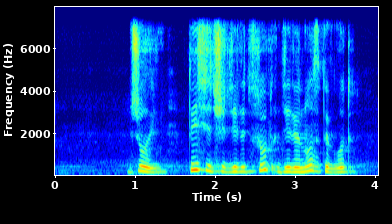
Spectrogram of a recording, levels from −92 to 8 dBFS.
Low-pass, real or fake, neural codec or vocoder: 7.2 kHz; fake; autoencoder, 22.05 kHz, a latent of 192 numbers a frame, VITS, trained on one speaker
